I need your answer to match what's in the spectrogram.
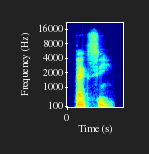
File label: "Taxi", Spanish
